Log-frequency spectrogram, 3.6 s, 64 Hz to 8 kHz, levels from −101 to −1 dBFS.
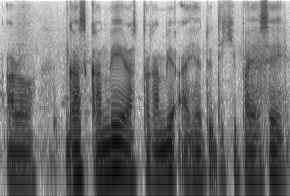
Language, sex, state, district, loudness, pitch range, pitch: Nagamese, male, Nagaland, Kohima, -17 LUFS, 95-105 Hz, 100 Hz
